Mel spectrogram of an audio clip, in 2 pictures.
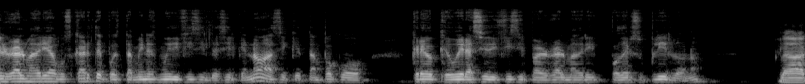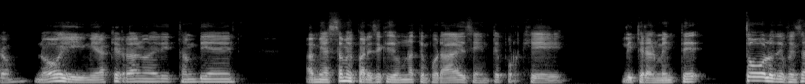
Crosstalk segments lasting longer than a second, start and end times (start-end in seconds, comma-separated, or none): none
